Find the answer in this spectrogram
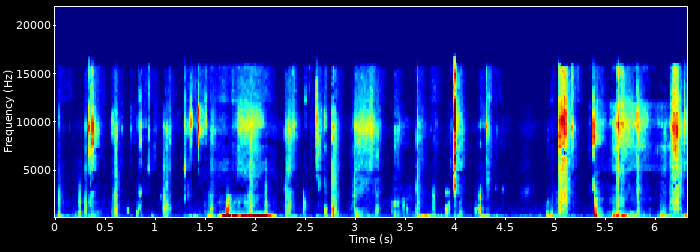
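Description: A person chewing and biting overcooked chicken, a run of small clicks and crunches, with a brief low muffled sound about two seconds in.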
